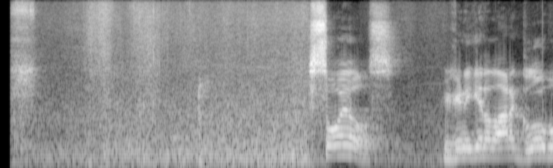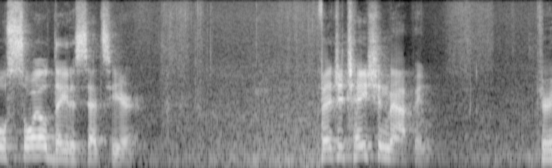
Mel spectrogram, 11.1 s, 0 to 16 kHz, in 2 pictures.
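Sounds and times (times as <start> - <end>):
faint hum: 0.1 - 11.0
low rumbling room noise: 0.1 - 11.0.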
